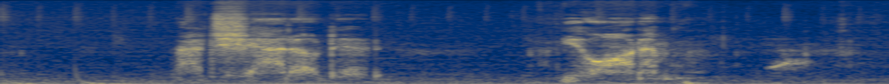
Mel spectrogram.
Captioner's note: whispering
